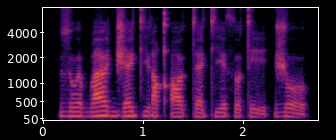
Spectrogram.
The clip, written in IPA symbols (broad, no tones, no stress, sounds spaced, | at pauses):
z u ə̯ b a ə̯ d͡ʒ ɛ ɪ̯ tʲ u ɾ a qʼ ɔ ʊ̯ t ɛ tʲ e θ o t i | ʒ o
